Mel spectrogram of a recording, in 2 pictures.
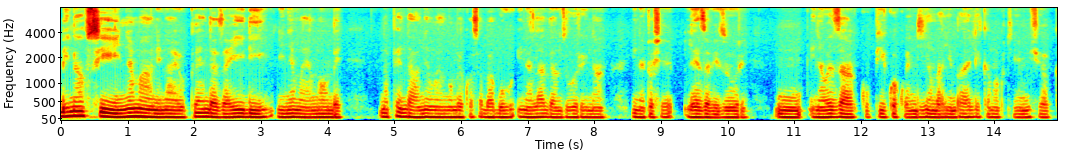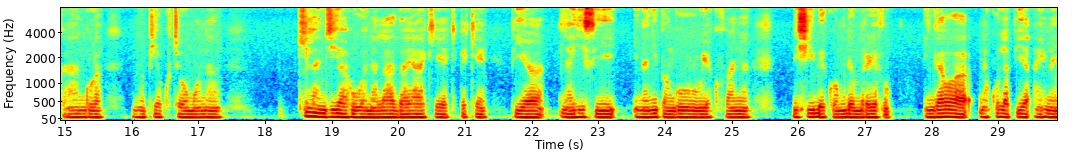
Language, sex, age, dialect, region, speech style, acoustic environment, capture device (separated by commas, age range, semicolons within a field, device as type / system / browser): Swahili, male, 25-34, Kenya - Mombasa, Kenya, relaxed, silence, mobile / Linux / Chrome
